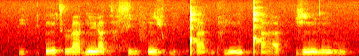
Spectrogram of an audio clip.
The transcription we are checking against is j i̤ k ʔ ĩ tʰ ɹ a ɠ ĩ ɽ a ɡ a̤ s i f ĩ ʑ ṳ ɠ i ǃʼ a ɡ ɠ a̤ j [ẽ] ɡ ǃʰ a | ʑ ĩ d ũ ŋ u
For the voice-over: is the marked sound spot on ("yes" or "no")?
no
